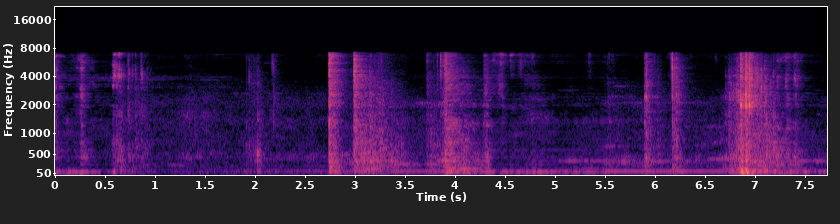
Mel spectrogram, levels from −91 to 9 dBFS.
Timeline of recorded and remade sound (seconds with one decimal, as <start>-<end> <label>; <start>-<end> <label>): 0.0-0.6 remade; 0.6-3.9 recorded; 3.9-5.5 remade; 5.5-7.2 recorded; 7.2-7.7 remade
